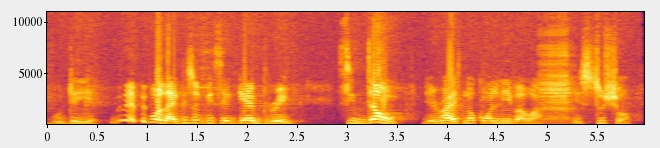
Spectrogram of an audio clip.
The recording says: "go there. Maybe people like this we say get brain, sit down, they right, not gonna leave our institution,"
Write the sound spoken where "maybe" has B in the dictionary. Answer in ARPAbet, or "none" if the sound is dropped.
none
